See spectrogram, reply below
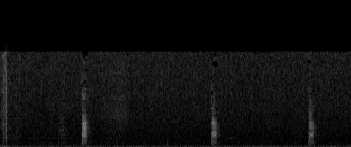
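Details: Zebra finch (Taeniopygia guttata), "Light black" variety, giving three short, nasal, trumpet-like beeps spaced one to two seconds apart.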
